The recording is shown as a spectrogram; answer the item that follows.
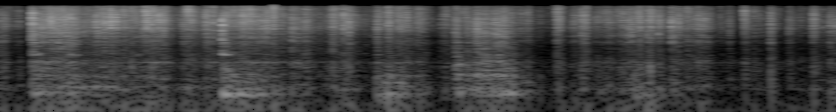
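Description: Charcoal grill crackling and sizzling while burger buns are briefly toasted on the grate, with scattered light clicks of a metal spatula and fork on the grill.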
